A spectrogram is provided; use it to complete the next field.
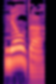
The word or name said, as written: nilda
